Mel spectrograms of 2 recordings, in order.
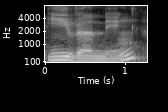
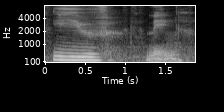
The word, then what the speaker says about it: evening: So it's kind of weird because it's not based on the word even, it's based on the word eve, where the E is silent.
